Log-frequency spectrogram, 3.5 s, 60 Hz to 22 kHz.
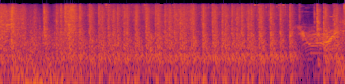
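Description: Rapid video game gunfire in a 64-player battle, continuous loud shooting throughout with a voice faintly underneath.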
